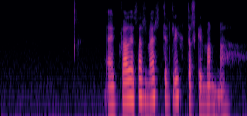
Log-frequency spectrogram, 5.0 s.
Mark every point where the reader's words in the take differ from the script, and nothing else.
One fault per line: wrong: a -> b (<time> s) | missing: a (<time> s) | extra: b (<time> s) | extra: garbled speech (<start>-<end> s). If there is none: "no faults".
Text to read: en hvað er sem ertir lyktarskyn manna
extra: það (2.8 s)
